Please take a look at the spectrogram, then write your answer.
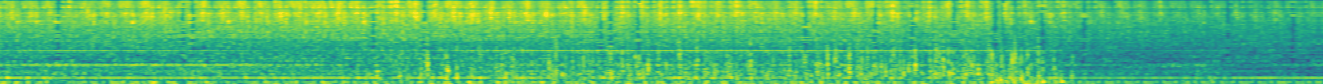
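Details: Can-Am Commander cooling fan, after replacing the OEM fan motor with an aftermarket Hayden unit, reassembling and bleeding the system with no leaks: steady whir over the engine that holds constant and stops cleanly. Normal fan operation.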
